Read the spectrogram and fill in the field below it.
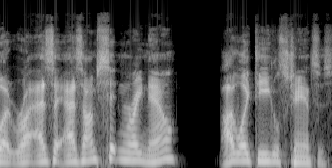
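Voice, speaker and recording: Lively in intonation, a man with an American accent talks at a fairly quick pace and fairly high pitch on a very clean recording with a silent background. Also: dry, close sound with no echo. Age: 30s. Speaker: sports podcast host. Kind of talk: solo sports commentary podcast. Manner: animated.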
